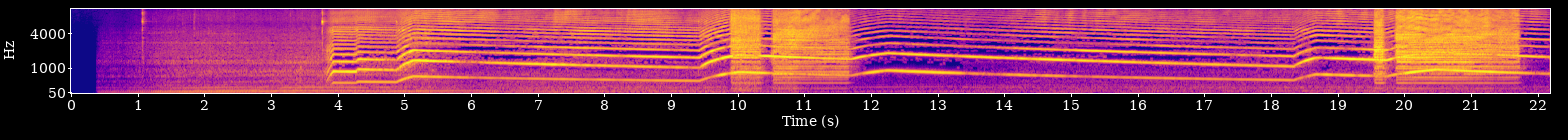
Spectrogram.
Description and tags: Fire Truck w-Siren & Air Horn
sirens, horn, fire, emergency, firetruck, fire-truck, police, 911, ambulance, alarm, siren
